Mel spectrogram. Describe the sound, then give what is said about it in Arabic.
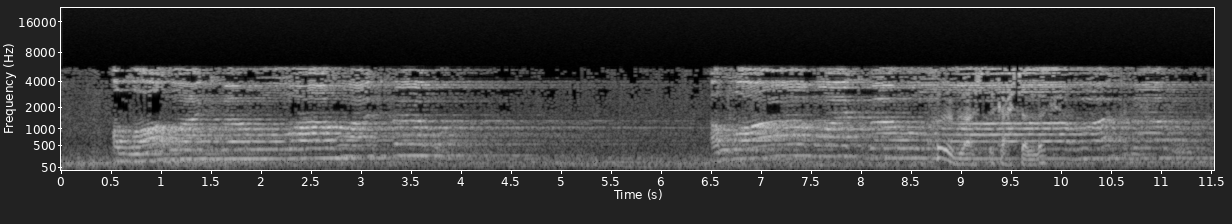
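A lone male voice chants the Islamic call to prayer (adhan) in Arabic, heard during a pause in a religious talk: two long sustained melodic phrases with stacked harmonics, separated by a brief breath, ending in ornamented wavering pitch. “نستمع إلى الأذان ثم نكمل.”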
